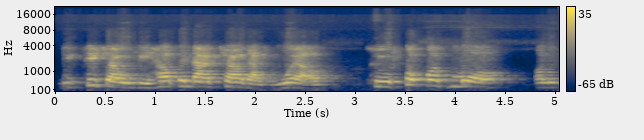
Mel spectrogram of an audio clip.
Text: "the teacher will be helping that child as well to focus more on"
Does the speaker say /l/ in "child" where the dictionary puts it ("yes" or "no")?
yes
